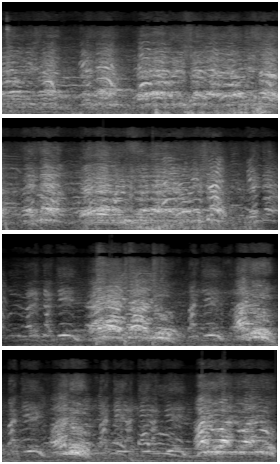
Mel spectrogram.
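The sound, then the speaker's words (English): Students marching in a Paris street protest cheer in loud, repeated surges of shouting and yelling, many overlapping voices rising and falling, with a brief lull midway before the roar resumes. “As the morning went on, more students from all over Paris marched and met at the high school. Every time more students came down the street, they all cheered.”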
